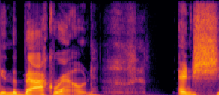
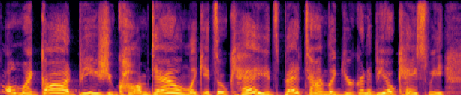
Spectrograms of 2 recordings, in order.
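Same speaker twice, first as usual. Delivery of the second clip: much higher, urgent soothing; frantic mom; 12 semitones higher than usual. Retold or imitated. Mom pleading with daughter Bijou to calm down, high frantic voice. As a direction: try to calm a panicking child. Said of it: "And I would be like".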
